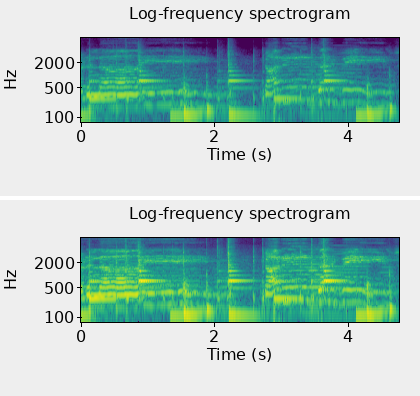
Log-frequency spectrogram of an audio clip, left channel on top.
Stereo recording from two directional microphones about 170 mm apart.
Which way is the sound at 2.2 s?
20° right (ahead or behind).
